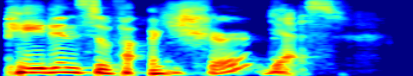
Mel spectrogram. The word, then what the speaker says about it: Cadence: Cadence of hyru yeah are you sure it's not pronounced CCE cuz it's like you can dance no it's not how it is I I don't know the is that an actual name Candence it's Cadence Cadence is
